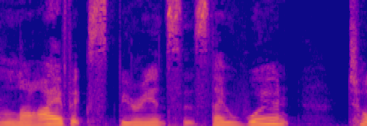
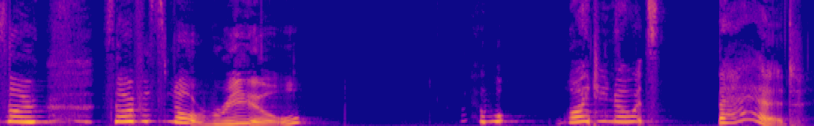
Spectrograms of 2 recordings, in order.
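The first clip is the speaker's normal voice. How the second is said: much higher, louder, giggling through it; laughing question; 9 dB louder than usual. Retold or imitated. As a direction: ask while still laughing. Teacher laughing, questioning child.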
